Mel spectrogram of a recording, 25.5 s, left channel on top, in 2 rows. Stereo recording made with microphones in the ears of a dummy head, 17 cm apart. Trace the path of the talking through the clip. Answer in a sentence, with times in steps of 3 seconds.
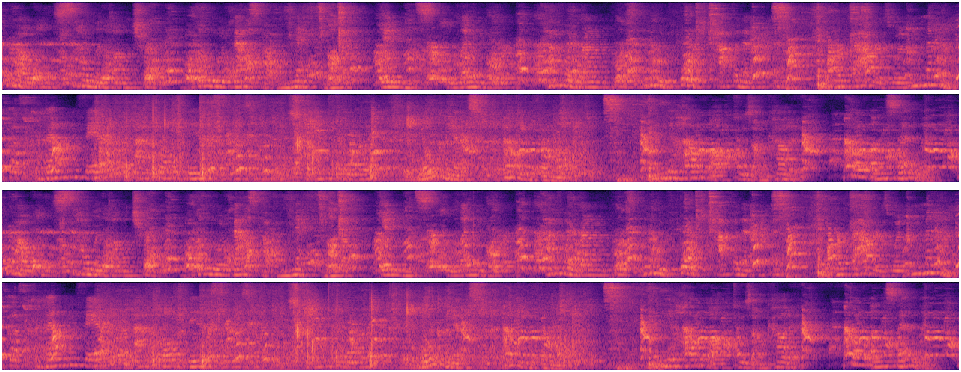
You can hear the talking on the right from 0 s, on the left from 18 s and on the right from 21 s.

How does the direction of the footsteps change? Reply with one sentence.
You can hear the footsteps move from left to right.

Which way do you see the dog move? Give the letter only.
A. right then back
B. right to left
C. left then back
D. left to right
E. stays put
E.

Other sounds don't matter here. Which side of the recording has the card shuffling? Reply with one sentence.
You can hear the card shuffling in the centre.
